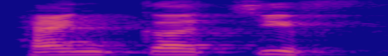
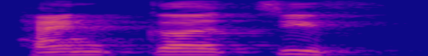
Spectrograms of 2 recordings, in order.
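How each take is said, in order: No difference in how they are said.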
